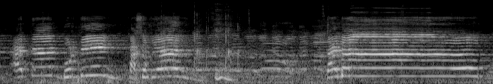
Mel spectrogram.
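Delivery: excited basketball commentary; live play-by-play. Real, not acted. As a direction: courtside announcer in full flow.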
